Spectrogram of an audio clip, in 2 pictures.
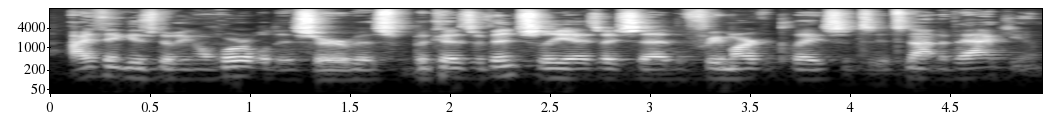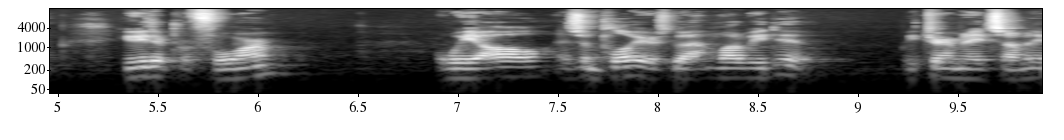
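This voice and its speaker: A man's voice: on the low side, fairly bright tone, rough recording. A man, likely middle-aged, speaking as a panelist, making an extended and opinionated argument and repeating key phrases for emphasis.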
